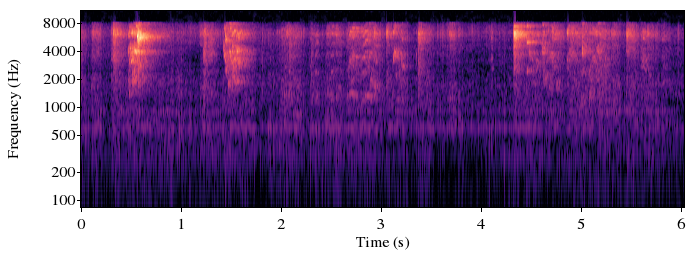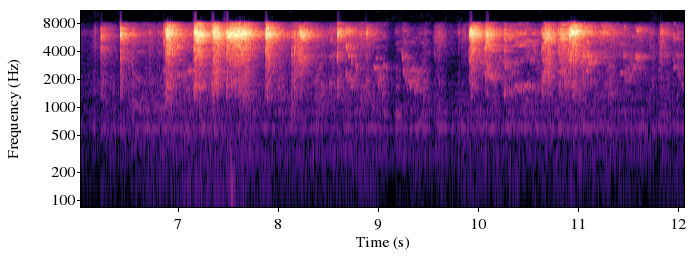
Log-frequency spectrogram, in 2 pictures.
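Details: Baby budgerigars, recorded 4 September 2022, give harsh, hissing squawks and raspy chatter in irregular bursts.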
